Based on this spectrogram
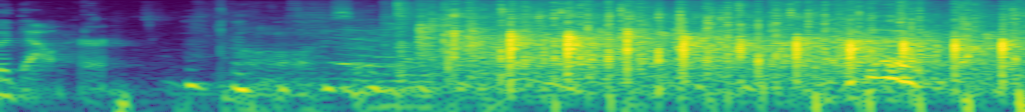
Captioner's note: all applauding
